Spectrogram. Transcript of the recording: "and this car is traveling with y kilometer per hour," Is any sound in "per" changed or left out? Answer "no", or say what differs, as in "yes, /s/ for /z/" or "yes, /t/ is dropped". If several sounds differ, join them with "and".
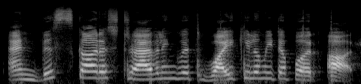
no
